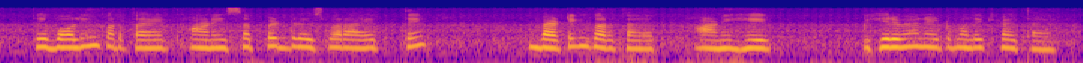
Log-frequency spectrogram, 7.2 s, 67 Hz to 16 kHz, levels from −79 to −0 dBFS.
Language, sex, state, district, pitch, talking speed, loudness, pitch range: Marathi, female, Maharashtra, Chandrapur, 265 Hz, 140 wpm, -19 LUFS, 250-275 Hz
